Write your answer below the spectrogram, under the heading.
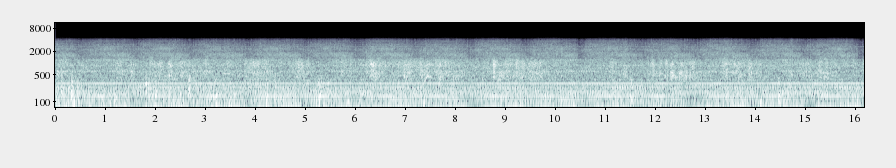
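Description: Sailboat's engine running steadily while motoring, a constant drone with a steady hum, over the rush of water along the hull.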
